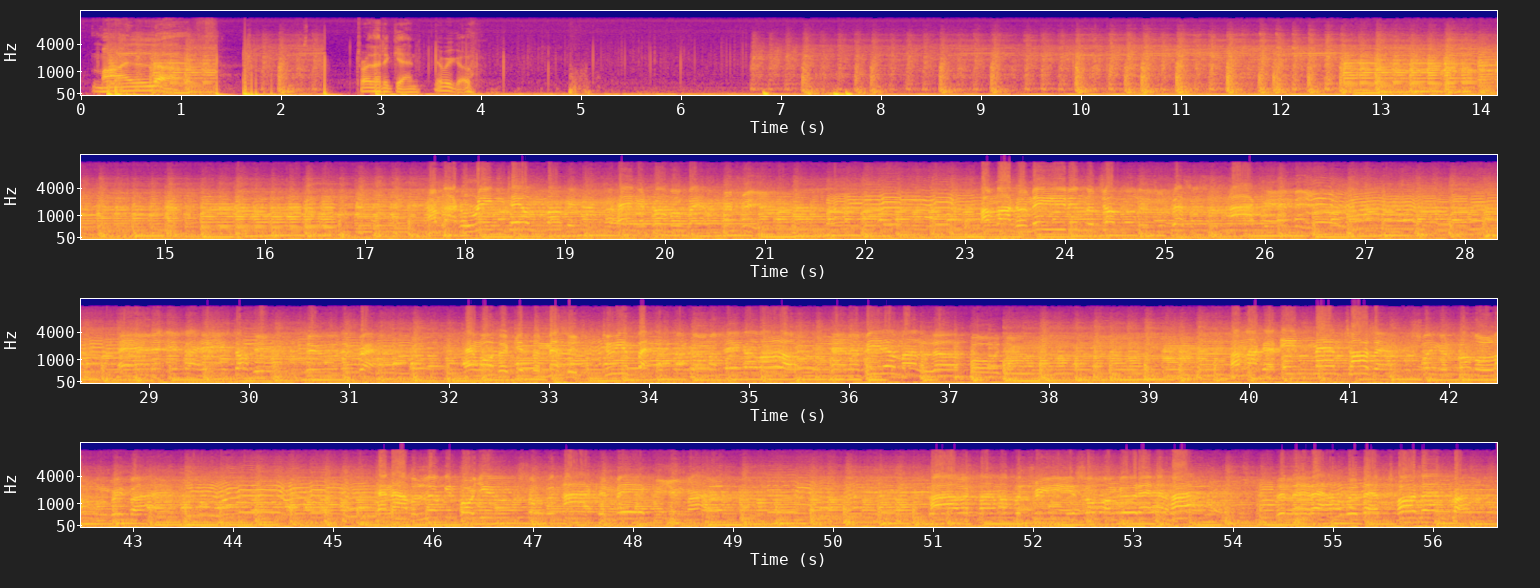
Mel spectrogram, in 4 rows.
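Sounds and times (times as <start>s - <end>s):
original vinyl pressing of an old rockabilly record: 0.0s - 56.6s
speech: 0.1s - 1.3s, 2.8s - 4.1s.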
